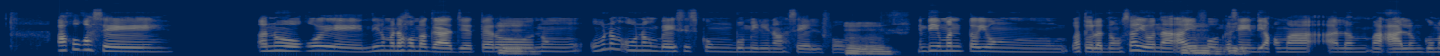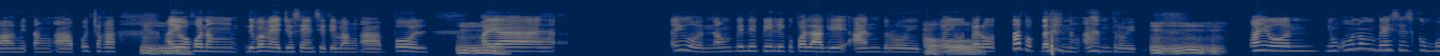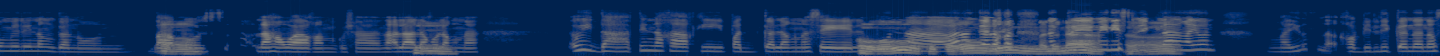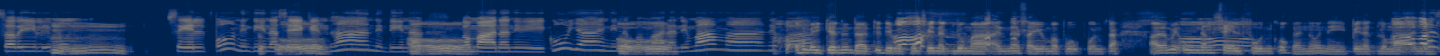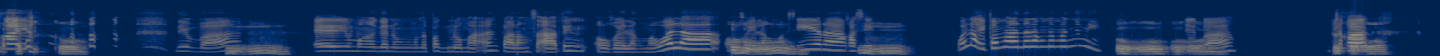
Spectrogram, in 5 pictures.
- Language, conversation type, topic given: Filipino, unstructured, Ano ang paborito mong kagamitang nagpapasaya sa iyo?
- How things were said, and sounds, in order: tapping; other background noise; laugh; laugh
